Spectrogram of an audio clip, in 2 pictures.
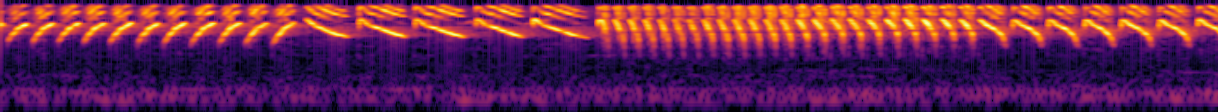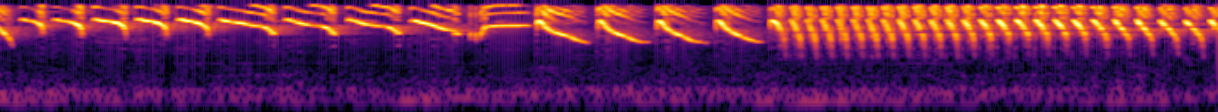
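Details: Canary song used to stimulate other birds to sing: long varied phrases alternating fast buzzy trills with series of falling whistled notes, plus a brief sustained whistle, continuous and loud.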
